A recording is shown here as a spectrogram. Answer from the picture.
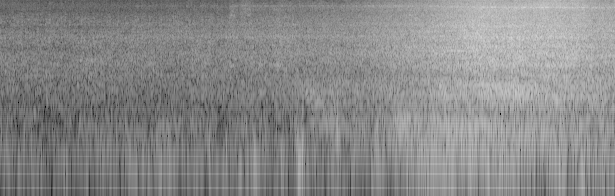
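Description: East Midlands Trains diesel multiple unit passing close by. Its noise builds from about three seconds in and is loudest about five seconds in, an engine drone under the sound of the train going by.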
